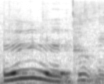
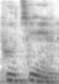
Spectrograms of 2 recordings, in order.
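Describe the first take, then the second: First: The word is said as 'POO-tin'. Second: The word is said as 'poo-TEEN'. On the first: The speaker calls it right. "you say Putin. like the dictator" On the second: The speaker calls it wrong. "that's how I said it. And I was very quickly corrected"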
